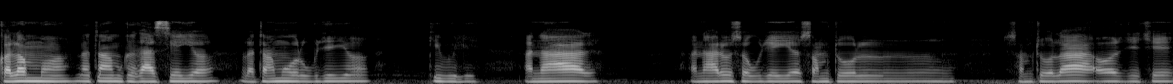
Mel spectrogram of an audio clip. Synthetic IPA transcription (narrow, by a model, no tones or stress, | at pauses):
kələmːɔlətamkəɡasjəjɔ | lətamoɾubd͡ʒəjɔ | kibʱili | ənaɾ | ənaɾosəud͡ʒəjɔsəmtol | səmʈolaɔɾd͡ʒet͡ʃʰe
